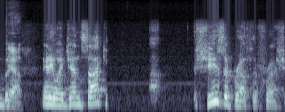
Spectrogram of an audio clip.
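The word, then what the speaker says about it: Psaki: saki or what jim posaki or jinsaki or rocky yeah it is i think the p is silent on that one but yeah anyway jen saki she's a breath of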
